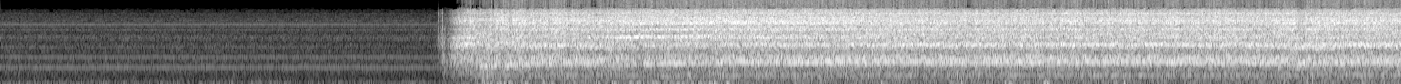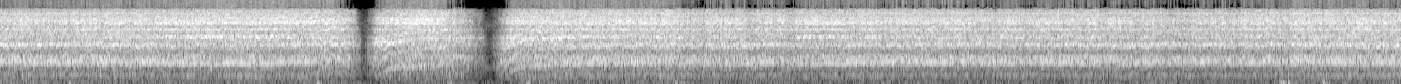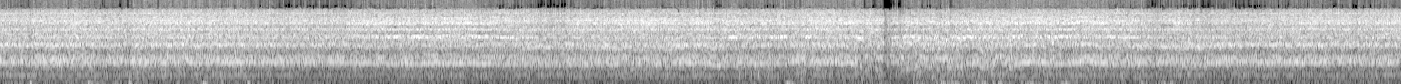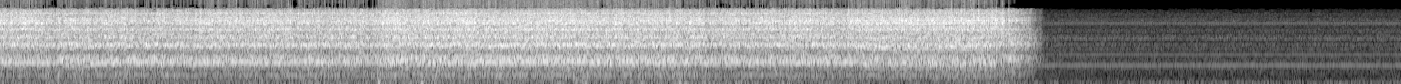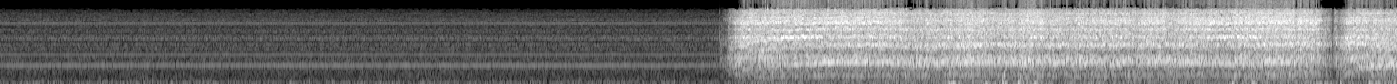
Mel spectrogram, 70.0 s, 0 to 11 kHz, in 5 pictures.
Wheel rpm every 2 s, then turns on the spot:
0, 0, 100, 220, 230, 230, 230, 230, 180, 120, 220, 230, 230, 230, 230, 230, 210, 210, 180, 210, 230, 230, 230, 230, 240, 210, 20, 0, 0, 0, 0, 30, 220, 230, 170.
none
